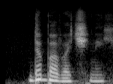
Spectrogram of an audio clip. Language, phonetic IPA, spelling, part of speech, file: Russian, [dɐˈbavət͡ɕnɨj], добавочный, adjective, Ru-добавочный.ogg
- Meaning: 1. additional, extra 2. supplementary 3. accessory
